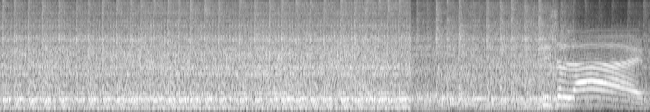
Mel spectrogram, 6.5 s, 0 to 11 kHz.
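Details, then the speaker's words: 2001 Honda CR125 two-stroke with seller-rebuilt engine, after fixing a fully pulled throttle cable: crisp, even buzz holding steady with clean throttle blips and no misfire; healthy. "Well, that sounds pretty darn good. It revved to the moon right when we started it up."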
